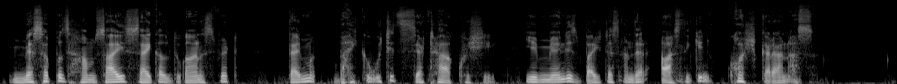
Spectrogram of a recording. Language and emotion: Kashmiri, happy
